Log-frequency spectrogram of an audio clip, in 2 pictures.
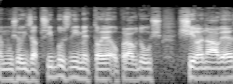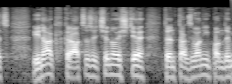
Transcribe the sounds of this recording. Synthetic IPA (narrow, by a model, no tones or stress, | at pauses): ɛmuːʒobiːt̪zapr̝̥iːbuzniːmɪt̪o̞jɛʔo̞̰pɾavduuʃʃiːlɛnaːvjɛt͡sjɪnakːɾaːt̪̚t͡sɛrɛt͡ʃɛnojɛʃcɛt̪ɛnt̪aɡzvaniːpandɛ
